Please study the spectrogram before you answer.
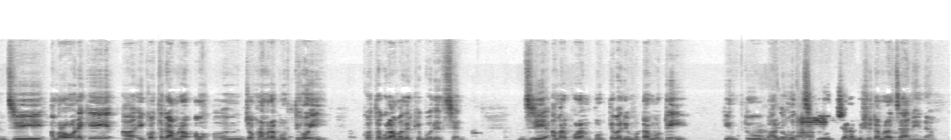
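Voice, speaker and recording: In an online class over a video call, a man with a fairly high, husky voice teaches Quran pronunciation. He explains slowly and repeats words to drill them.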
